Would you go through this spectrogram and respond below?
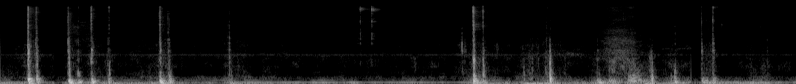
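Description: Typing on a computer keyboard during HTML coding, a sparse run of sharp key clicks in small bursts and single taps with pauses between, close by over a faint low hum.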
